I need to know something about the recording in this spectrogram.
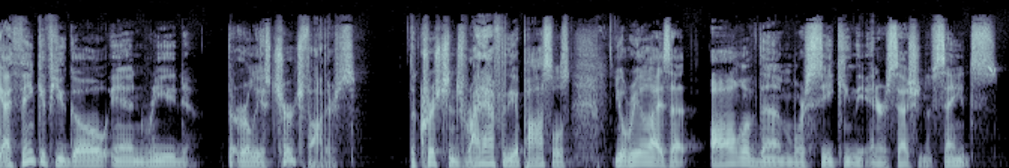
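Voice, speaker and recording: Very deep-voiced man, emphatic religious podcaster. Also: dark tone, no room sound, clean studio sound. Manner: emphatic, argumentative, speaks in short declarative phrases. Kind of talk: live apologetics talk answering viewer comments.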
